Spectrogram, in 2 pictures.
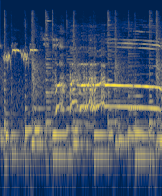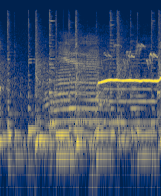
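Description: Rooster crowing twice over light background music: one long crow about a second in and another near the end that rises and drops off.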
